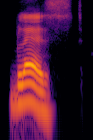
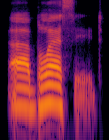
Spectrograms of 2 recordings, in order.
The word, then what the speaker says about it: blessed: we have the following Ed words used as adjectives are pronounced with it agreed blessed crooked I'm sorry blessed crooked naked Wicked wrecked like this okay so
